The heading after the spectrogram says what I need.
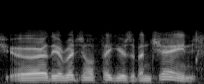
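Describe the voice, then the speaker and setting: A man's voice: low voice, brisk, gravelly. An American actor playing a troubled, conscientious policeman in a 1940s radio drama, blunt and earnest. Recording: dull old 1940s radio recording.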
